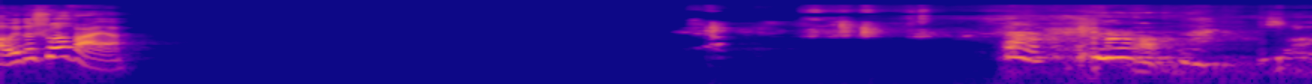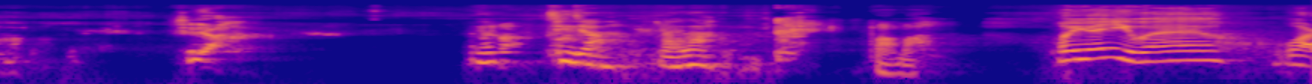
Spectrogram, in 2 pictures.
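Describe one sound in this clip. A middle-aged woman speaks close by.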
